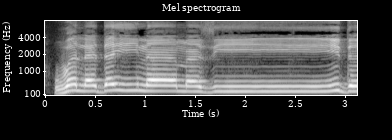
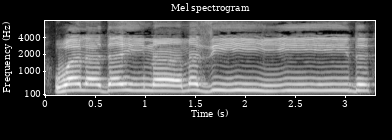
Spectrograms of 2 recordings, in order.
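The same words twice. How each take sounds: First: Slow drawn-out chant of ولدينا مزيد; Quran recitation. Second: ولدينا مزيد chanted slowly and pitched higher; climbing recitation. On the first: Preacher reciting the verse to the congregation, slow chant. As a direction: stretch ولدينا مزيد long and level. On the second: Preacher repeating the verse, rising in a higher slow chant. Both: Acted.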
